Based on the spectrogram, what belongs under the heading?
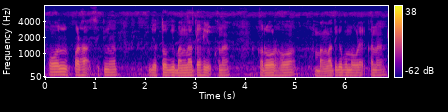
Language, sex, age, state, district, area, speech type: Santali, male, 30-45, West Bengal, Birbhum, rural, spontaneous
